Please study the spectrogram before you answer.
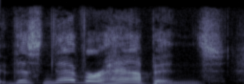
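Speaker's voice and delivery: high, loud, drawn-out exasperation; hammed-up exasperated protest; mock outburst. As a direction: blurt it out slowly in disbelief. Retort he holds back from saying.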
